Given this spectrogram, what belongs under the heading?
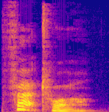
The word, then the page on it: fatwa: British English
